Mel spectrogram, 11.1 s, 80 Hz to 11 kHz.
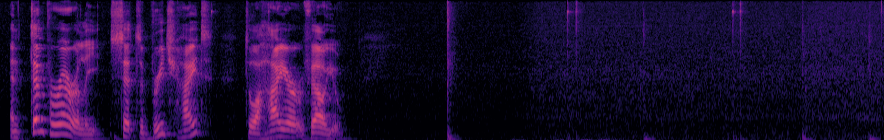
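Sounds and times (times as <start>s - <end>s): computer mouse clicking: 7.0s - 7.4s, 8.0s - 8.2s, 9.1s - 9.4s, 10.0s - 10.2s, 10.8s - 11.0s.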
